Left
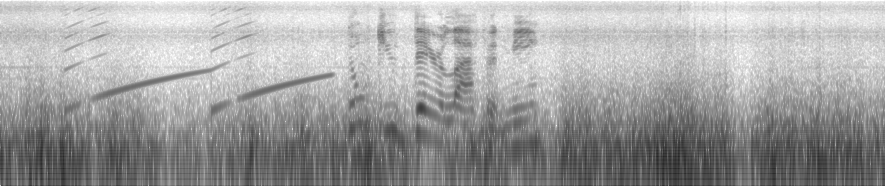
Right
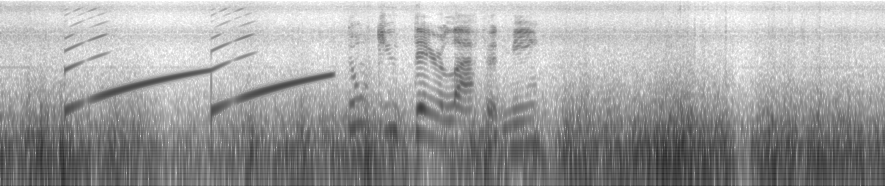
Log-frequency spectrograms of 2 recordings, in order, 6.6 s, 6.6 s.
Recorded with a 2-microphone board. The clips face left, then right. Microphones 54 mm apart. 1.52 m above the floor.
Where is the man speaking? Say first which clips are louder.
Even; centre (ahead or behind).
